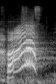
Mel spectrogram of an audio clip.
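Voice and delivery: very high, loud sudden shriek; a quick yelp of fright; shrill startled scream. Real, not acted. Gamer spooked mid-chat, shrill shriek.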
